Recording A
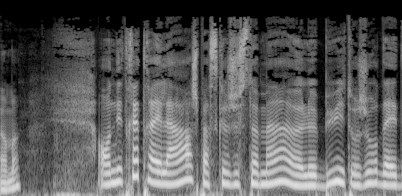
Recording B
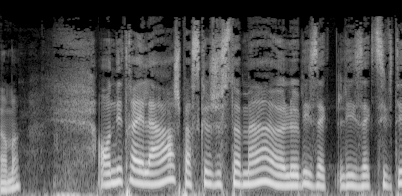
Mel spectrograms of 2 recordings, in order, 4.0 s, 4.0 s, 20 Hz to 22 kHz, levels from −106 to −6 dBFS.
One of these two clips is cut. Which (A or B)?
B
